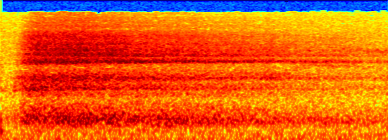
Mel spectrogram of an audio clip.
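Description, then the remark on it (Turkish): A long, deep breath of rushing air, taken during a relaxation exercise, starts abruptly and holds steady for about two seconds before softening slightly as it is let out. No one talks. “Kocaman büyük nefes al. Al al al. Ve tamamen verirken gevşediğini hisset.”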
